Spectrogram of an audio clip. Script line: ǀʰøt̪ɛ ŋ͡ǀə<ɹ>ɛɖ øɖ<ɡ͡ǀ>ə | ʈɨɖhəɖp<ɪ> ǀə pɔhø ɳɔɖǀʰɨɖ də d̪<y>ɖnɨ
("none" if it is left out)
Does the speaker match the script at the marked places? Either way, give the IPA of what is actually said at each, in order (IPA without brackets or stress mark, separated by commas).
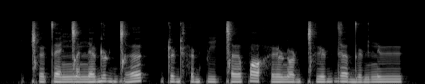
n, ɡ͡ǀ, i, ɨ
